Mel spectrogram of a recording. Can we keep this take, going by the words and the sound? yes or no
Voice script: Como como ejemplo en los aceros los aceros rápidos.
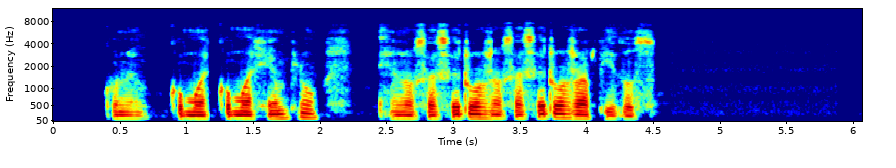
yes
